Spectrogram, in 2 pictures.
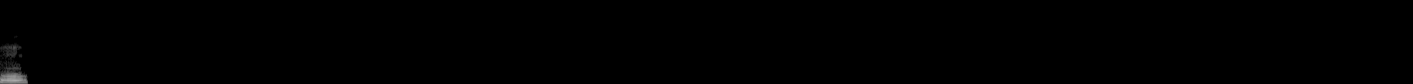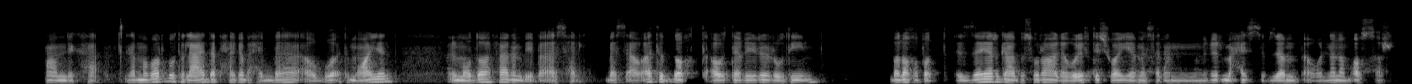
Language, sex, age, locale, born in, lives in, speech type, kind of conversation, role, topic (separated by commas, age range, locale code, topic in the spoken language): Arabic, male, 20-24, ar-EG, Egypt, Egypt, read, expert-assistant, asker, إزاي أقدر أواجه التسويف وأحافظ على تحفيزي لما يكون عندي أهداف كتير؟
